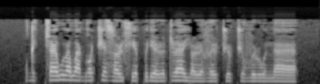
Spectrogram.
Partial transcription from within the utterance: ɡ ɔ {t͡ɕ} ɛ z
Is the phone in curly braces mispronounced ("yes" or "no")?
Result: yes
